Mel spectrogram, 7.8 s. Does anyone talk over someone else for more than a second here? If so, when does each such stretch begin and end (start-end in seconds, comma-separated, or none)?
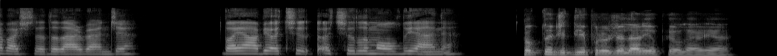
none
